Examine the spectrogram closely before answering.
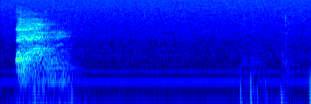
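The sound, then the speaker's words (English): A single sharp, loud sneeze bursts out and quickly trails off, followed by a low steady hum and a few faint clicks in otherwise quiet surroundings. “Bless you.”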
